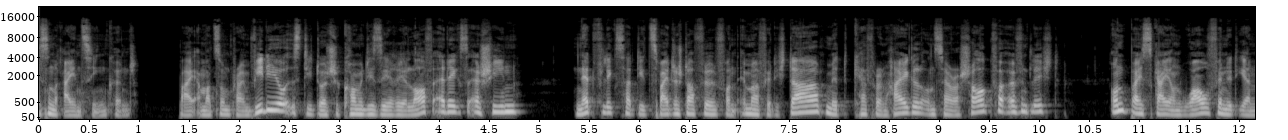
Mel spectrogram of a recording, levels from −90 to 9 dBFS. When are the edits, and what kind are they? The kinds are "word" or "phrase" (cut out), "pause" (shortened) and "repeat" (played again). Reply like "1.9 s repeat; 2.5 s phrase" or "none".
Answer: none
